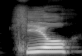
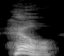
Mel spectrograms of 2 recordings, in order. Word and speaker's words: he'll: Similar to the first example, this one, HE''LL, some people pronounce this as hill, similar to, a small mountain. But a lot of people also pronounce it as heel.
